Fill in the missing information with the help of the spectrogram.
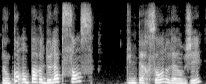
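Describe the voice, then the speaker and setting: A woman teaching a grammar lesson, speaking slowly and carefully and repeating each example word. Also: on the high side, animated, dark tone, no echo. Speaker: Russian language teacher. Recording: dull dry lo-fi sound.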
